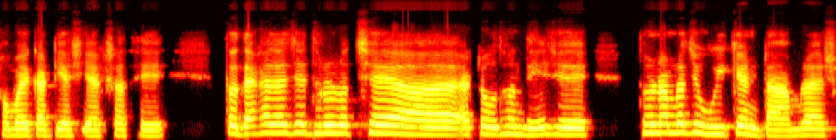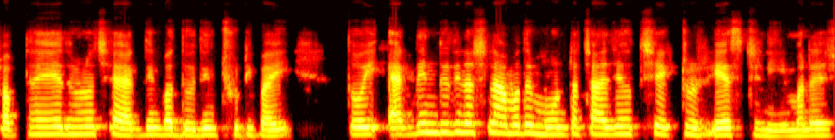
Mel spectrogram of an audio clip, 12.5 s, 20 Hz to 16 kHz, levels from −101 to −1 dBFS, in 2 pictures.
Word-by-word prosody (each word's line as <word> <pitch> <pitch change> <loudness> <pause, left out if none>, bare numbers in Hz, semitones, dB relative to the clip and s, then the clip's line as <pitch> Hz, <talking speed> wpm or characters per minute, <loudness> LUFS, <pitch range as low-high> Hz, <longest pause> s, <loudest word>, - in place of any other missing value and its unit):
সময় 165 0 +2
কাটিয়ে 160 0 +1
আসি 155 - -11
একসাথে। 155 0 -5 0.6
তো - - -3
দেখা 205 +3 +4
যায় 225 0 +3
যে - - +2
ধরুন, 220 +1 +3
হচ্ছে, 220 +2 -3 0.3
আ - - +6 0.4
একটা 185 +2 -5
উদাহরণ 195 +1 -2
দিই 175 +2 0
যে 180 - +3 0.5
ধরুন, 225 -1 +1
আমরা 235 +1 +3
যে 235 - +1
weekend 195 0 +1
টা 155 - +3
আমরা 165 +2 -1 0.2
সপ্তাহে 180 +3 -3
ধরুন, 190 0 -3
হচ্ছে 195 0 -8
১ 165 - -3
দিন 180 - 0
বা - - +5
২ 165 - -2
দিন 175 - +2
ছুটি 175 0 -6
পাই। 155 0 +1 0.5
তো - - -4
ঐ - - +4 0.2
১ 185 - -7
দিন 240 - 0
২ 240 - -3
দিন 235 - 0
আসলে 235 0 -2
আমাদের 220 +1 0
মনটা 185 +1 -2
চায় 190 -1 +2
যে - - -1
হচ্ছে 190 +2 -9
একটু 195 +1 -11 0.2
rest 175 +1 0
নিই। 145 -1 -5
মানে 155 +1 -2
185 Hz, 225 wpm, -16 LUFS, 165-215 Hz, 0.6 s, আ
